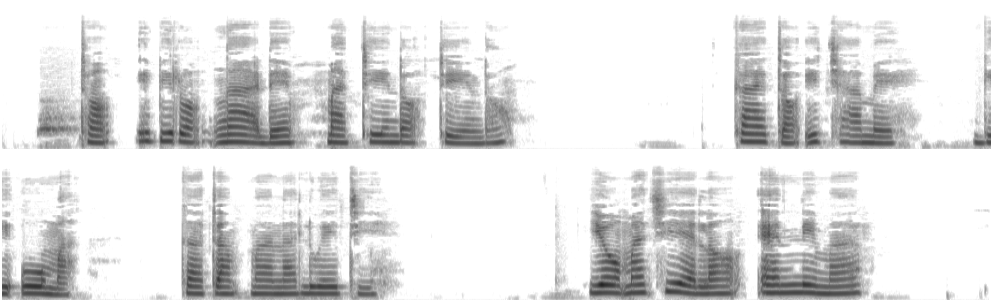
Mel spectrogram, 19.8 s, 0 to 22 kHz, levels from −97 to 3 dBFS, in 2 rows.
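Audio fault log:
Throughout: HE-AAC compression, likely. The treble of the speech sounds bright but synthetic, with s sounds turning gritty and lispy. The upper band seems rebuilt from copied lower bands under a coarse envelope, so its harmonics don't line up. The damage fits a bitrate around 24 kbps.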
